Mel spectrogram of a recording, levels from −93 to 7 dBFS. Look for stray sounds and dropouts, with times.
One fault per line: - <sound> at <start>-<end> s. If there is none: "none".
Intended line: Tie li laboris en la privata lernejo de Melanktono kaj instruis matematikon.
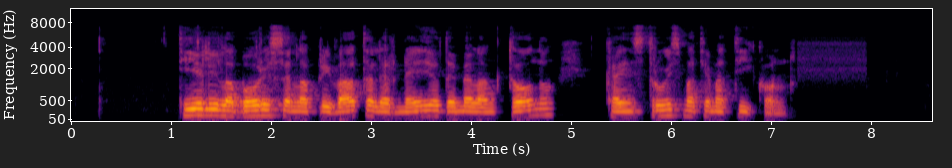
none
